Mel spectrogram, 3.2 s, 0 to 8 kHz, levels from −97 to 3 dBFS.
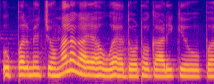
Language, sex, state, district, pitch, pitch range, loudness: Hindi, male, Jharkhand, Garhwa, 210 Hz, 190-225 Hz, -14 LUFS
